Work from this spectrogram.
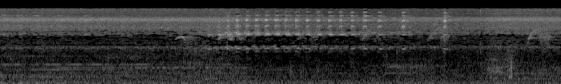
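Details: Kanakana call of a higurashi cicada at the Izumi Nature Park parking area on 20 August 2012: a train of about fifteen rapid, evenly spaced ringing pulses that slowly fade out, with a constant shrill insect chorus behind it.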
